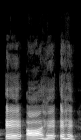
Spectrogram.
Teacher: अ आपका कैसा है? कंठ से बोला जाता है। अ के साथ में आपका आ है।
